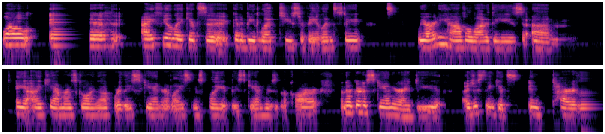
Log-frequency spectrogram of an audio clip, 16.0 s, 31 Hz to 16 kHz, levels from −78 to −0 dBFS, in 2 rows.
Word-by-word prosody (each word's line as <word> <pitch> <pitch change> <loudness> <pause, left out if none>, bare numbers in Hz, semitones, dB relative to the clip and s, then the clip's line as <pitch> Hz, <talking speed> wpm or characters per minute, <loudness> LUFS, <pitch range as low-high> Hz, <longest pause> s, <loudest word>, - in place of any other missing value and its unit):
Well, 230 0 +6 0.2
a 215 0 +1 0.2
uh, 205 0 +3 0.3
I 205 0 +6
feel 225 +1 0
like 195 -2 +2
it's, 185 0 +2
uh, 170 -1 +3
gonna 190 -2 0
be 175 0 +3
led 165 -1 -1
to 355 -1 -1
surveillance 170 - -2
states. 250 -9 -3 0.3
We 180 - +5
already 210 +8 +4
have 175 -6 +3
a 175 - +4
lot 165 -1 +3
of 165 - -1
these, 160 -1 -2
um, 165 - -2 0.8
AI 175 -2 +3
cameras 170 -1 0
going 170 -1 0
up 85 0 -3
where - - 0
they 80 - -2
scan 160 - -1
your - - -4
license 165 +1 -2
plate, 165 -1 -4
they - - -4
scan 85 - -4
who's 165 - -5
in - - -10
the - - -8
car, 90 0 -1 0.3
and - - -1
they're 215 - +5
gonna 225 0 +4
scan 185 -4 +3
your 160 -2 +3
ID. 360 - -2 0.3
I - - +1
just 405 +1 0
think 380 -2 -3
it's 230 +1 0
entirely 165 -3 -1
175 Hz, 185 wpm, -23 LUFS, 165-220 Hz, 0.8 s, Well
